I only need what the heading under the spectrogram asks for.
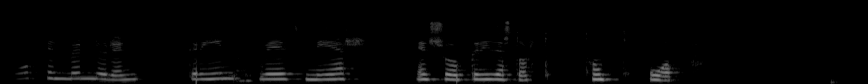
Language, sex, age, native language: Icelandic, female, 20-29, Icelandic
